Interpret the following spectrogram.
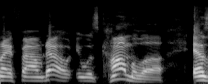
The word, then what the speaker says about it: Kamala: I would like to go back Sorry, I was like to go back to 640 when Tweedledee corrected me on how to pronounce Kamala's name.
